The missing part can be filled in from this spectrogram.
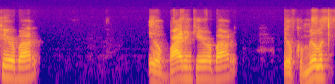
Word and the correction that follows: Kamala: what's how you say it? Camilla? – Kamala. – Kamala.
